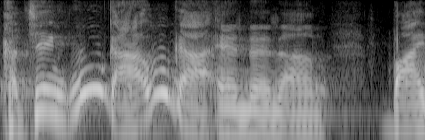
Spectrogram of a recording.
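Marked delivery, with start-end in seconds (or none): 0.0-1.6 high, slow cartoon cash-register voice; cartoon money-eyes. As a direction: ham up a greedy cartoon ka-ching. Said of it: "and he was like".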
